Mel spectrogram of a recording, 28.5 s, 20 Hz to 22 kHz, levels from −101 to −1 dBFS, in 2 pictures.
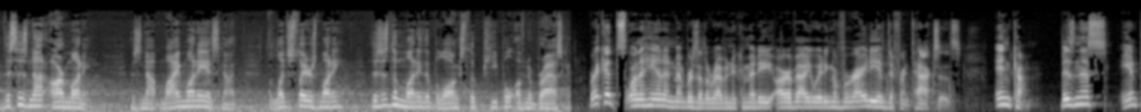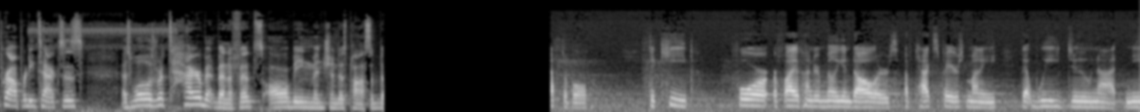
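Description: At 19.07 s the sound cuts off mid-flow and the track falls to silence, with no room tone or background left underneath, until it resumes abruptly at 21.15 s. About 2.09 s of audio is simply gone. This is an audio dropout to silence: the input signal was likely interrupted, through a disconnected device, a failed link or an accidental mute, while the recorder kept writing silence, so nothing from that stretch survives.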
